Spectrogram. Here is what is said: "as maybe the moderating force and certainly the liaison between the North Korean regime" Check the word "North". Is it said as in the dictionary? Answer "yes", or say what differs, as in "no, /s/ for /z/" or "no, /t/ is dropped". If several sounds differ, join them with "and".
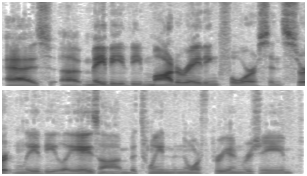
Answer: yes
